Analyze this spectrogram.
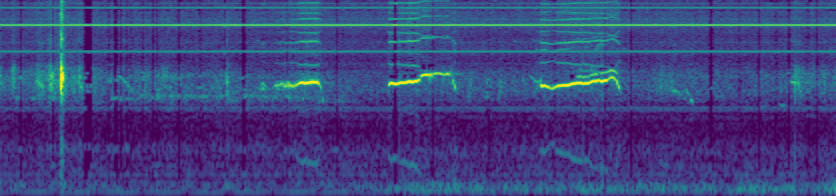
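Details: Chicks at the nest during a fish feeding, the oldest with something caught in its throat. After a quiet start with a few clicks, three fairly soft high whistles, rising slightly then dropping, over low rumble.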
